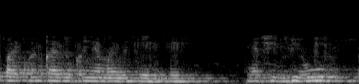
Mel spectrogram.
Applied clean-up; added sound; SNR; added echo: neural separator model SepFormer DNS4.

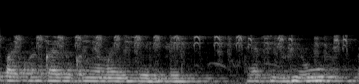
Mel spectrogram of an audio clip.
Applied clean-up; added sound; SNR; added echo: none; Bird; 15 dB; reverberation time 1.4 s.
